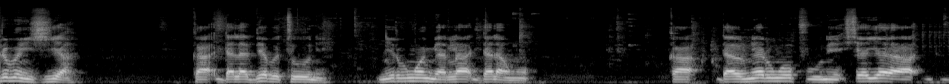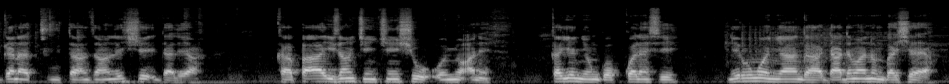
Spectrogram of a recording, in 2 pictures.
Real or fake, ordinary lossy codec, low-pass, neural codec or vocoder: real; Opus, 64 kbps; 14.4 kHz; none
